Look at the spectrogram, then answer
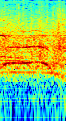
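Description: Applause from the crowd at a beach volleyball semifinal of the Québec Open, a steady burst of clapping filling the whole short moment at a lively level.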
